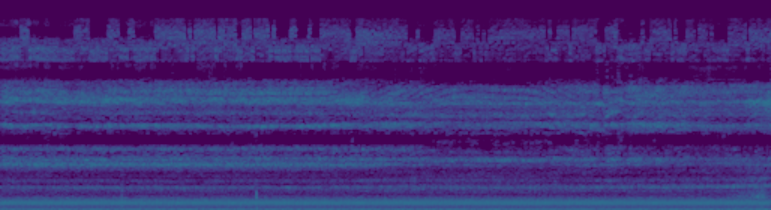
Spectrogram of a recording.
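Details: Portable compressor nebulizer for kids and adults, with mouthpiece and masks, running to deliver medicine vapor: steady buzzing mechanical hum.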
